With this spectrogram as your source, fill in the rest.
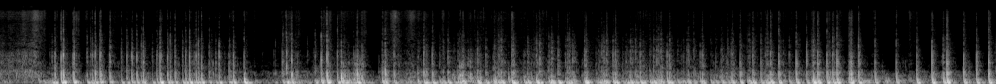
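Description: Long nails tap rapidly on a large, hollow, inflated white latex balloon, then fingertips rub its lower surface. The result is a dense run of short, dull, booming thumps, deep and low with almost no high end, each dying away almost instantly.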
